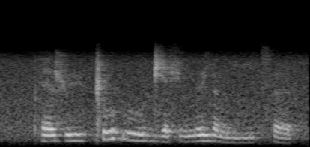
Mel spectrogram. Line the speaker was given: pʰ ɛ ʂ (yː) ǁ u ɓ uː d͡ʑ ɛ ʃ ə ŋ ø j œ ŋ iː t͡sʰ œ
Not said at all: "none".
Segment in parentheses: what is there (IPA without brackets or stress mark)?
yː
